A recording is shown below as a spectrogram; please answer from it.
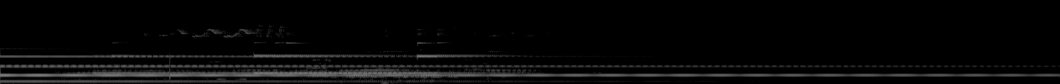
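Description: A singing bowl rings on with one steady note that slowly fades and wavers in a regular pulse. Light, high chimes tinkle over it for the first half.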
